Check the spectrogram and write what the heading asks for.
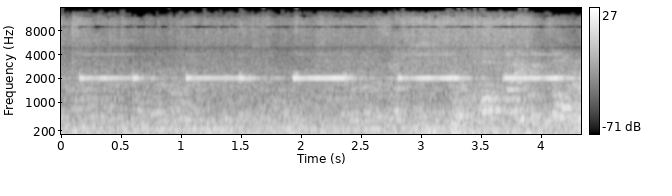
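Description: An electronic warning beeper at an airport gate sounds a single high beep again and again, a little under once a second, over crowd chatter.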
